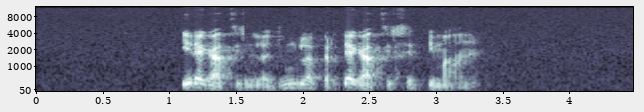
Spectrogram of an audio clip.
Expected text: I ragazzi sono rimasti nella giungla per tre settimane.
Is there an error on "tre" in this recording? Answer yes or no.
yes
